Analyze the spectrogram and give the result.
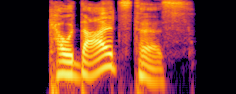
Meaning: strong/mixed nominative/accusative neuter singular superlative degree of kaudal
- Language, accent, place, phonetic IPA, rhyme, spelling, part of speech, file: German, Germany, Berlin, [kaʊ̯ˈdaːlstəs], -aːlstəs, kaudalstes, adjective, De-kaudalstes.ogg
